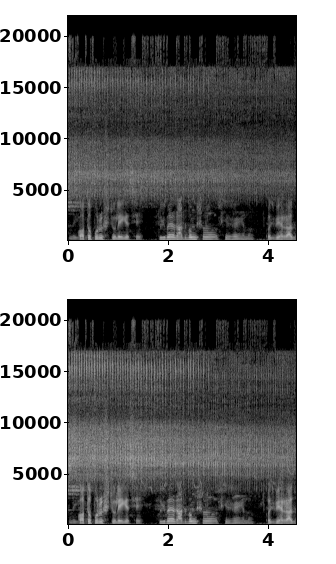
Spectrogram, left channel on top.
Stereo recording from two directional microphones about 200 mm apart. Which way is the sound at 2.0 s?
55° left (ahead or behind).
